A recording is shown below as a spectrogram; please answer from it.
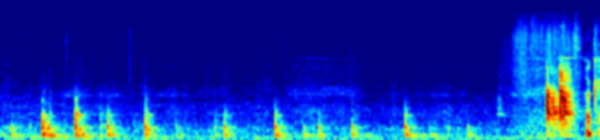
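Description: Faint, irregular metal clicks and light knocks as a wrench turns the helical rotor mechanism off the submersible pump's reverse-threaded shaft.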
